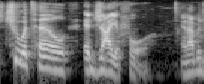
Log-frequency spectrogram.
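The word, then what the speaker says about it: Chiwetel Ejiofor: Swinton mads Michaelson okay now I've I've been pronouncing this wrong apparently um it's chel aapor and I've been saying Chu edor I've been saying that I've been saying that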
